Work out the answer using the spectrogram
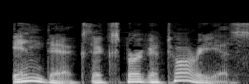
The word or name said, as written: index expurgatorius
